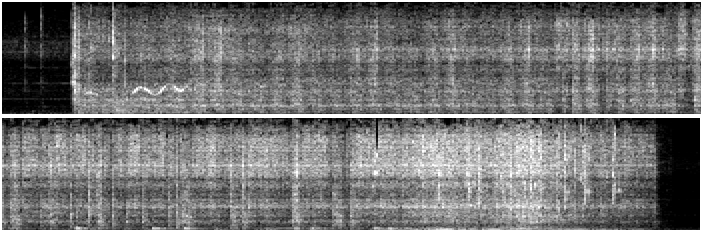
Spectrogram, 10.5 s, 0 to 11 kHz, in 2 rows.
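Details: 1992 Ford Mustang GT 5.0 Foxbody revival that had no oil and no fuel, fuel pump heard cycling: the starter churns steadily for about nine seconds with no firing and the engine never catches. Bad fuses were found; cause not confirmed.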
